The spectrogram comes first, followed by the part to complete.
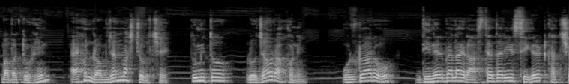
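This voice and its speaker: Kindly pious neighbourhood elder for Islamic cartoon, male actor: soft warm tone, gentle earnest counsel, music underneath. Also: mid-range voice, lively intonation, fairly quick, pauses often, lightly acted. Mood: earnest admonishing. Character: kindly pious older neighbourhood man, patiently advising.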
